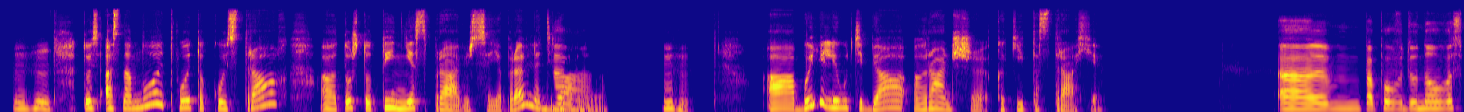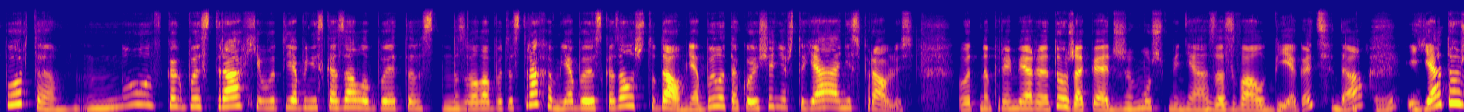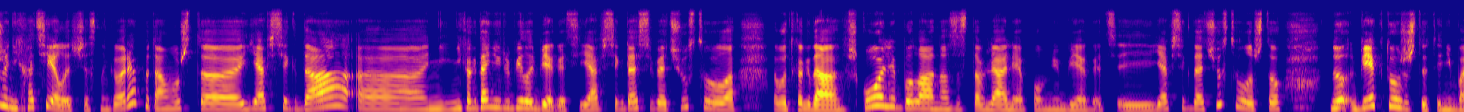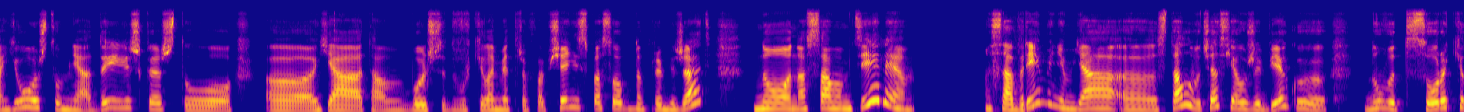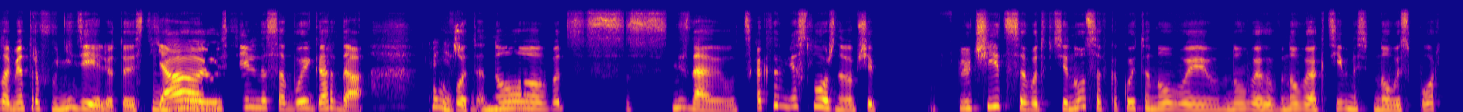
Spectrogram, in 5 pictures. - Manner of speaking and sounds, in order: sigh
- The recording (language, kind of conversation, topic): Russian, advice, Как мне справиться со страхом пробовать новые хобби и занятия?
